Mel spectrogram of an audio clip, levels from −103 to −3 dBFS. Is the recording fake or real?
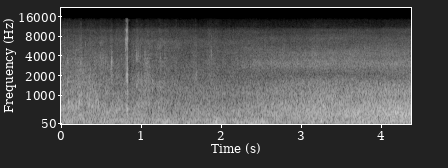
real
